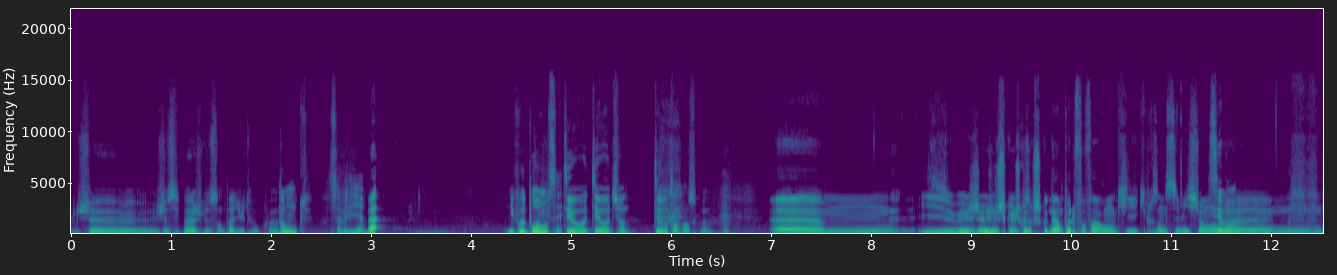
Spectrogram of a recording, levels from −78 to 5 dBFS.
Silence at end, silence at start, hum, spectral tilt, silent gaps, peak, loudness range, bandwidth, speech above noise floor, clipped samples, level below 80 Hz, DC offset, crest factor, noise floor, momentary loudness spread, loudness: 0 s; 0 s; none; -6.5 dB/octave; none; -10 dBFS; 4 LU; 16 kHz; 33 dB; under 0.1%; -54 dBFS; under 0.1%; 20 dB; -64 dBFS; 11 LU; -31 LUFS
